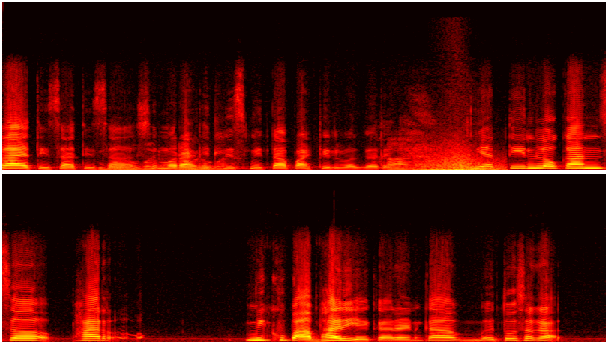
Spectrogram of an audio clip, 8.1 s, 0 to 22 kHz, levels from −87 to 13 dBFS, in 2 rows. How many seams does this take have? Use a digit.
1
